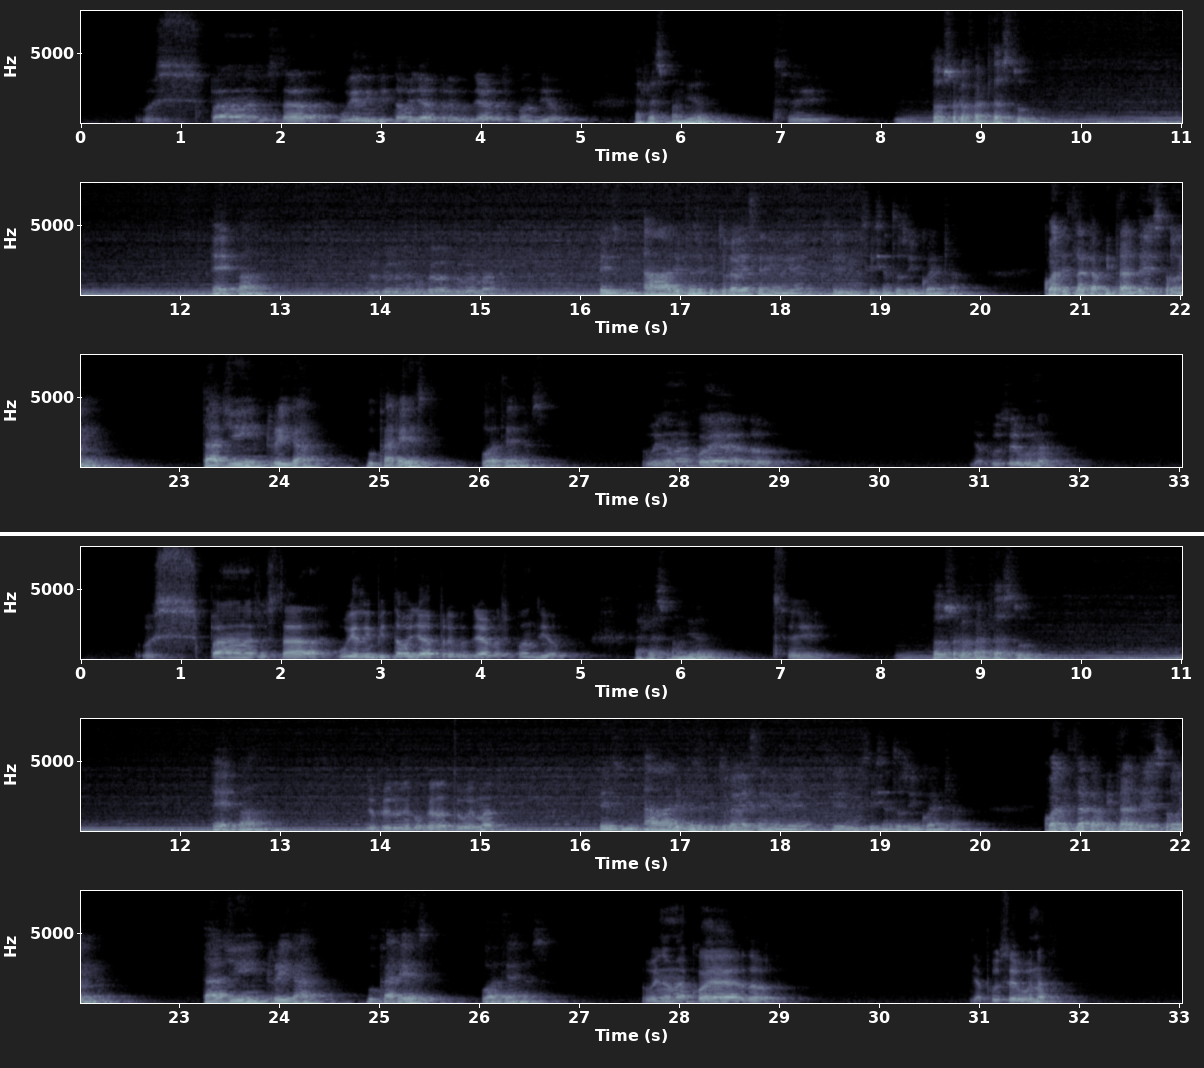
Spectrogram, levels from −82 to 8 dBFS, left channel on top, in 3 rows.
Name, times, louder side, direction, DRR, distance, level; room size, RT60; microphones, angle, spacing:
voice 1, 0.6-4.8 6.9-7.4 13.9-15.2 27.6-28.9 30.9-31.7, right 3 dB, 45° right, 7 dB, 0.4 m, -30 dB
voice 2, 5.5-6.3 8.5-9.6 12.3-12.9 16.2-19.8 20.6-22.2 23.2-24.4 24.9-25.4 26.0-26.6, left 2 dB, 25° left, -2 dB, 0.4 m, -26 dB
sound 1, 8.1-18.8, left 1 dB, 50° left, 0.8 m, -37 dB
4.0 x 2.7 x 4.1 m, 0.82 s
head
